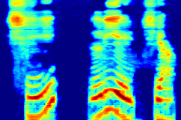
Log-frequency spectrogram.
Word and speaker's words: ciliegia: Parce que vous voyez que le C est devant I, comme on a dit, on le prononce donc chi. Donc, on aura ciliegia, qui signifie en français cerise, ciliegia, qui se prononce, qui est le mot cerise en français.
